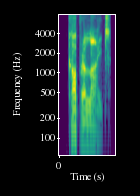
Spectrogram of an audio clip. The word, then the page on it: coprolite: British English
